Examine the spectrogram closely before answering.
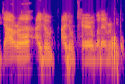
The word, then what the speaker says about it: Daire: I respect the Daire. Everyone likes to go that route because of Jair. I mean, it should be phonetically similar. It's technically Dara.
